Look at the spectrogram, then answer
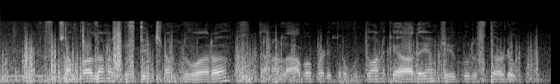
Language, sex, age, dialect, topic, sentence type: Telugu, male, 18-24, Utterandhra, banking, statement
